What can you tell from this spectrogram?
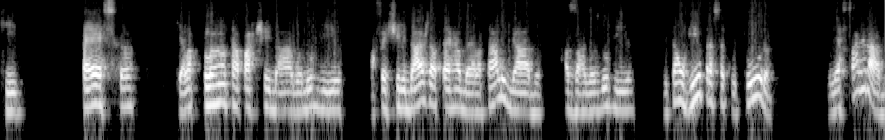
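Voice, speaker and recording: Here a man speaks at a moderate pace, with a fairly high pitch and ordinary pitch variation. He leaves long, frequent pauses. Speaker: psychologist and lecturer. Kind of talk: lecture.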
